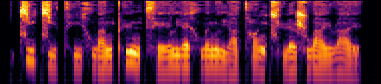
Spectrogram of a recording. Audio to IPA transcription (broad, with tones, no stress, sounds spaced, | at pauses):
t͡ɕ i˥ t͡ɕ i˨˩ t̪ʰ i˧˥ x w a˧˥ n pʰ y˥˩ n t͡sʰ e˧˥ ɪ̯ l j ɛ˥˩ x w ə˥ n l j ä˨˩ t̪ʰ ɑ˥˩ ŋ t͡ɕʰ ɥ ɛ˥ ʂ w a˥˧ ɪ̯ ɻ a˥˩ ɪ̯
